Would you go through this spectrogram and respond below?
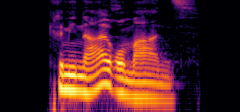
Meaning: genitive singular of Kriminalroman
- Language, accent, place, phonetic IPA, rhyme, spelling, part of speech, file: German, Germany, Berlin, [kʁimiˈnaːlʁoˌmaːns], -aːlʁomaːns, Kriminalromans, noun, De-Kriminalromans.ogg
